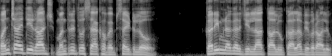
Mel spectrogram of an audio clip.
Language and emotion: Telugu, neutral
